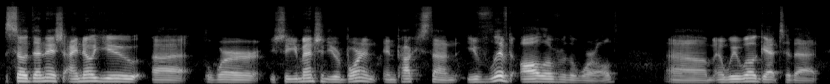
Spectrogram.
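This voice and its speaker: A man's voice: medium pitch, moderate pace, fairly bright tone. A man hosting an interview show, upbeat and chatty, with many fillers. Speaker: podcast host, former immigration attorney.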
